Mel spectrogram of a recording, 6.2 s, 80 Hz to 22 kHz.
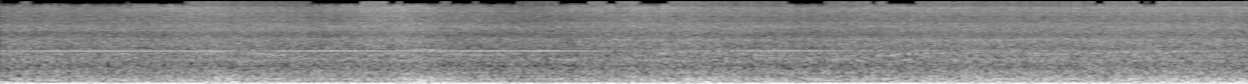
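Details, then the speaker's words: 2000 5.3 LS swapped into a 1992 Chevy C1500 with standalone harness, idling: low, lumpy V8 idle with a wavering uneven beat; misfire as fuel pressure drops once the pumps get hot, new fuel pump suspected to be failing. "it's just the the fuel pump is starting to give out so even though it's new but we've been messing with it for a couple times so it could have probably burnt out during that time"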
